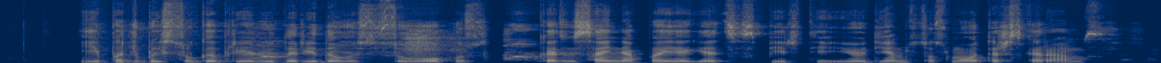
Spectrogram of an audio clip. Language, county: Lithuanian, Kaunas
